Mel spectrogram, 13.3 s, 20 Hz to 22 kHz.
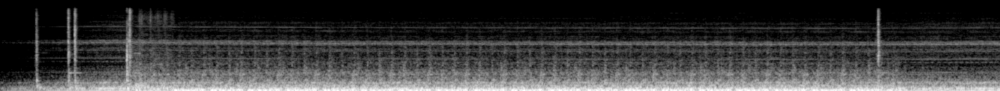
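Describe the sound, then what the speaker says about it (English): The left piston engine of a simulated Baron 58P cranks up after a few sharp clicks, settling into a steady, low, rumbling drone with a faint whine that holds evenly and quietly to the end. "And we can start left engine."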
